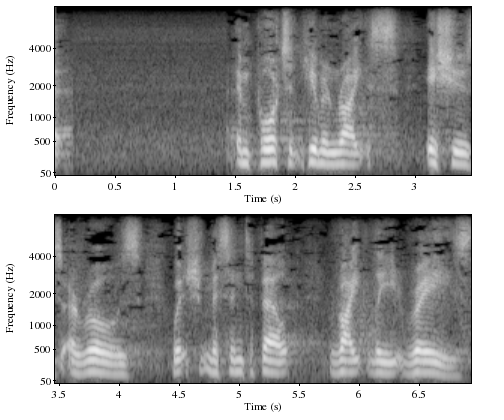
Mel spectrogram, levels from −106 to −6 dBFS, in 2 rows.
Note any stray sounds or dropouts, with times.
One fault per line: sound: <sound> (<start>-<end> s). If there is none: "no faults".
no faults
